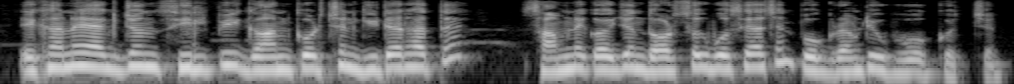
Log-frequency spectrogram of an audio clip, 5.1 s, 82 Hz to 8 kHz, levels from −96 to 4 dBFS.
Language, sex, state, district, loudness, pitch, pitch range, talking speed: Bengali, male, West Bengal, Paschim Medinipur, -23 LUFS, 195 Hz, 175-210 Hz, 175 wpm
